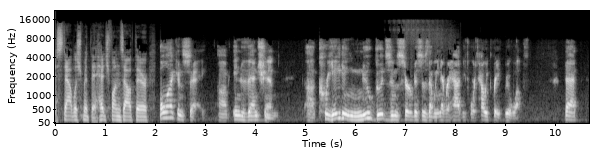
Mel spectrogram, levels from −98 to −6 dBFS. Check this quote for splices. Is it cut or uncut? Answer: cut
